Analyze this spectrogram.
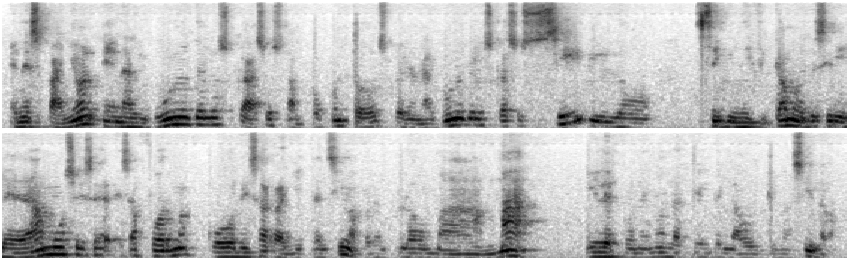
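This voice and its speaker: A man's voice: mid-range voice, normal speed, warm tone, slight background noise, poor audio. A man, explaining grammar patiently as a teacher in a remote class lesson and often checking in with his students. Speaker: English teacher.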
